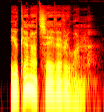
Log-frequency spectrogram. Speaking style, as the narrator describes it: Berylaine said calmly

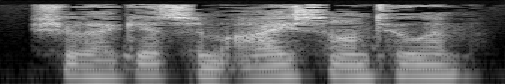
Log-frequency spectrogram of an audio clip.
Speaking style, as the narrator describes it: Molly asked anxiously

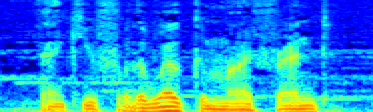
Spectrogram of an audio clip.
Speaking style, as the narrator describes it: Nick said softly

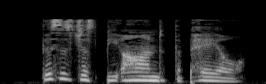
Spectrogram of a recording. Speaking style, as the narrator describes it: Gabriel grumbled

